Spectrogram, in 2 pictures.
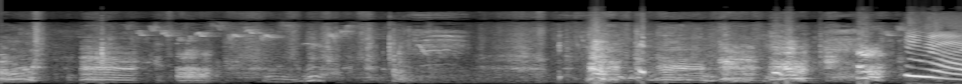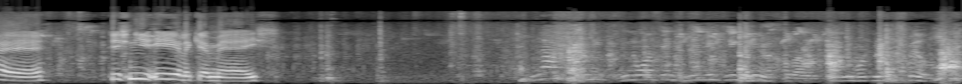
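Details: Pyrenean Mountain Dog puppies Noor, seven months, and Peluche, four months, at play through a fence, giving scattered growls and then wavering, rising-and-falling whines and yelps midway, with people talking in Dutch throughout.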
